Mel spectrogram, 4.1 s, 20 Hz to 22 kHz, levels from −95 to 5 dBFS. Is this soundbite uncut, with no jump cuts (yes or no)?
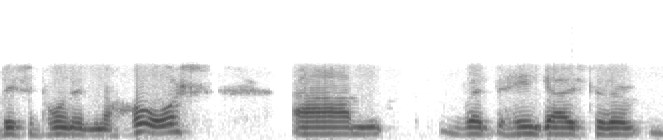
yes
